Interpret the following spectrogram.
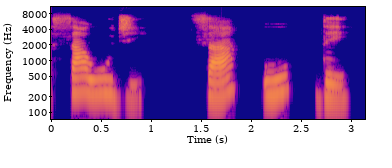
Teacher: a letra a e a letra U são pronunciadas com a mesma intensidade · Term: hiato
